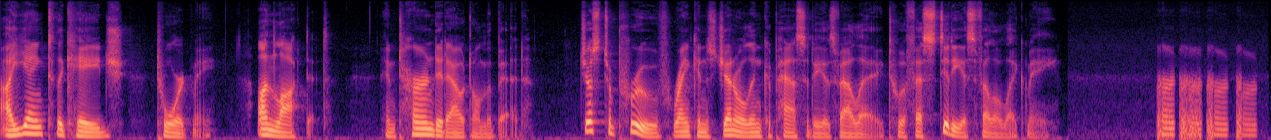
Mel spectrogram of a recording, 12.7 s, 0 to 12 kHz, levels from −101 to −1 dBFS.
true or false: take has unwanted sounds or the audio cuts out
true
